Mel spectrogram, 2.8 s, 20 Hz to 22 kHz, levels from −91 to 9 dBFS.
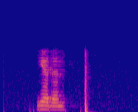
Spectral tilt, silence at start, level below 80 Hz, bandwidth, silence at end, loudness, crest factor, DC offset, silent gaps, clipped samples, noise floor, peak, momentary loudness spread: -5.5 dB/octave; 0.75 s; -46 dBFS; 4 kHz; 1.05 s; -34 LUFS; 28 dB; under 0.1%; none; under 0.1%; -80 dBFS; -10 dBFS; 14 LU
